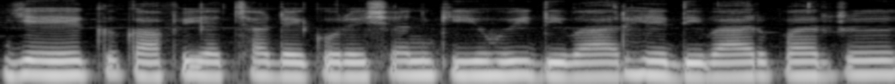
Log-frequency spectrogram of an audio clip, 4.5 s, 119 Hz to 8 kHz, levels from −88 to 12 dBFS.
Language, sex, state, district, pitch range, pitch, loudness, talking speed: Hindi, female, Haryana, Charkhi Dadri, 175-185 Hz, 180 Hz, -13 LUFS, 160 wpm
